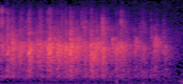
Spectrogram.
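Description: A church congregation claps during a Sunday worship service, a steady, moderately distant wash of hands with no clear individual beats, fading slightly toward the end.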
